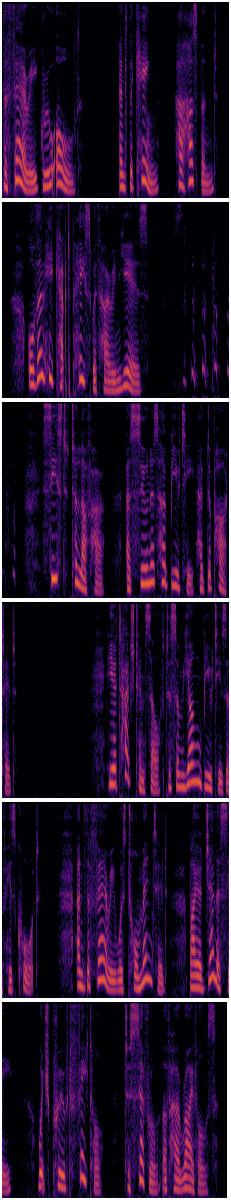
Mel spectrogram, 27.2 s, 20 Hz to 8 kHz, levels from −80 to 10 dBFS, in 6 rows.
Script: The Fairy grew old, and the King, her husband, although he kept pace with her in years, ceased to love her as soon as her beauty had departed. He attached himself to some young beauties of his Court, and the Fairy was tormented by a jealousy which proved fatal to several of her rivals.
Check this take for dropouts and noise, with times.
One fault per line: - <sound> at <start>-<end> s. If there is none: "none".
- laugh at 8.0-9.4 s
